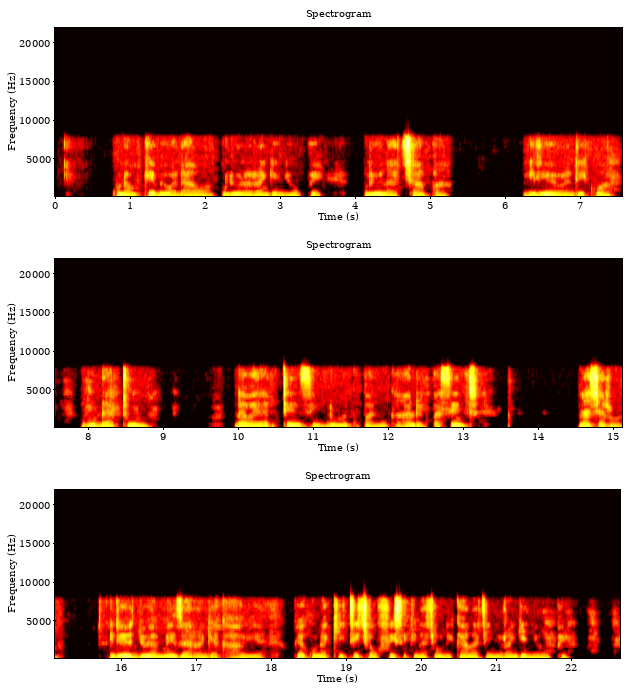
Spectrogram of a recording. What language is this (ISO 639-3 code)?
swa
